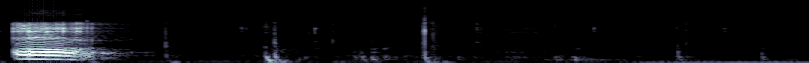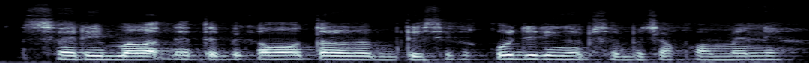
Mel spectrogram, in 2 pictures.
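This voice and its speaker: Young adult woman streamer, relaxed, talkative, mid-range voice, mixes in English while reading comments. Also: medium pitch. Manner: chatty, code-switching with English, quick reactions to comments. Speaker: livestreamer reading chat comments. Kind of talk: casual live stream chat.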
